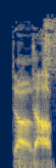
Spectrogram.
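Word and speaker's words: Doubs: I am going to go, is it Romeo Dobbs or Daubs? How is he Romeo pronounced? Dobbs.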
